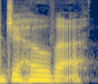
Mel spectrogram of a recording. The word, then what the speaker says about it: Jehovah: This is YHWH, God's personal name, often pronounced Yahweh or Jehovah.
